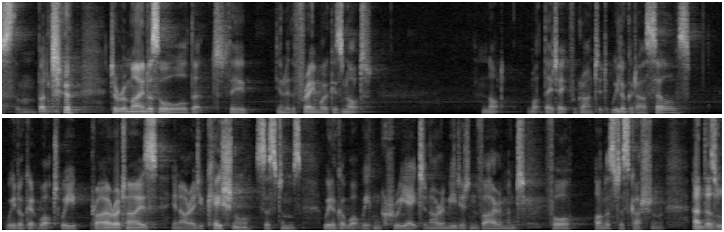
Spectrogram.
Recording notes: Delivers the Gifford Lecture series. Recorded on Monday 4 November at the University of Edinburgh's New College.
